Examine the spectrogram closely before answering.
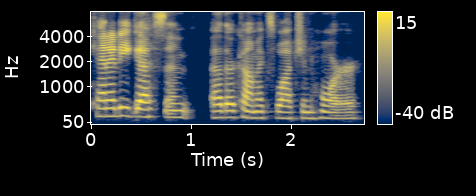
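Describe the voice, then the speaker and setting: A woman's voice: on the low side, fairly even intonation, normal speed, vocal fry, darkish tone. A woman reading screenplay stage directions as scripted narration on a video-call table read.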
